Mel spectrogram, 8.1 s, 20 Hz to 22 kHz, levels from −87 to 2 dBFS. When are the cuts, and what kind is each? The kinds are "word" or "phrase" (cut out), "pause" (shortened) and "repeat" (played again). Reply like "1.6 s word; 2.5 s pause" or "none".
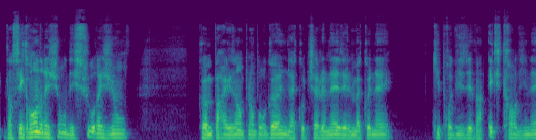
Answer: none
